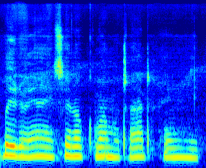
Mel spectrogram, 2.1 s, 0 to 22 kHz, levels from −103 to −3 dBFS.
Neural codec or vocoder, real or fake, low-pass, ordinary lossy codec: vocoder, 44.1 kHz, 128 mel bands, Pupu-Vocoder; fake; none; none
